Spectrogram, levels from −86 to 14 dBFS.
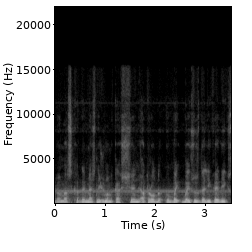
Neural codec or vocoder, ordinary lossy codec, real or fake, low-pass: none; Opus, 24 kbps; real; 14.4 kHz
